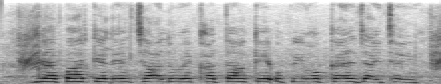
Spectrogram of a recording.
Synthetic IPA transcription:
ʋjaːpaːɾkeleːlt͡ʃaːluekʰət̪ãkeʔʊpjoːɡ̚kəld͡ʒaːit͡ʃʰəi

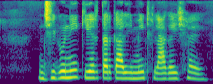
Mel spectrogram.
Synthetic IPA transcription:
d͡ʒʱiɡunikeɾt̪əɾkaɾimiʈʰlaɡət͡ʃʰɛ

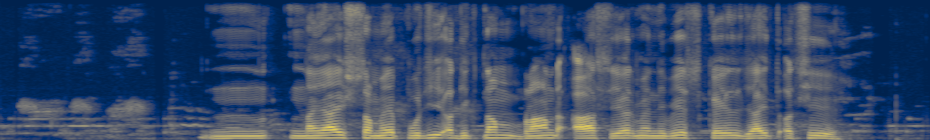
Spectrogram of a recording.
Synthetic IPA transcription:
nəjaisəməpud͡ʒiəd̪ʱikt̪əmbɾãɳɖasejəɾmenibeskəɪld͡ʒaɪt̪ət͡ʃʰi

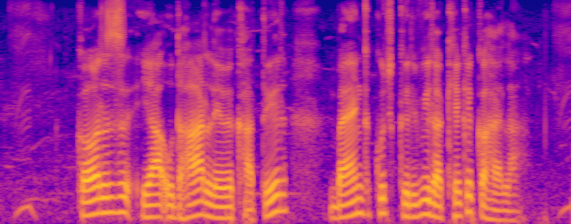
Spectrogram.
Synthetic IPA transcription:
kəɾzjaʊd̪ɦaːɾleːwekʰaːt̪ɪɾ | bɛ̃ːŋkːʊt͡ʃʰkɪɾʋiɾəkʰekekəɦɛla̰ː

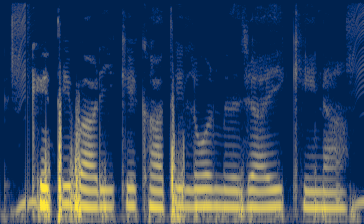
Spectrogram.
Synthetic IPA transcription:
kʰeːt̪ibaːɽikekʰaːt̪ʰiloːnmɪld͡ʒaːikʰiːnaː

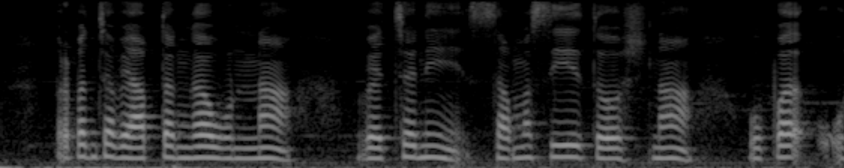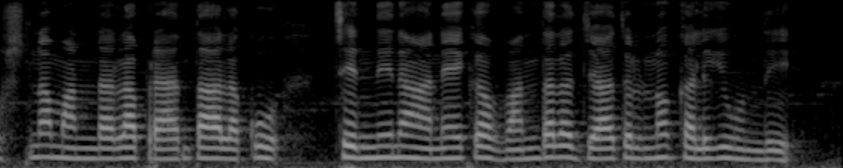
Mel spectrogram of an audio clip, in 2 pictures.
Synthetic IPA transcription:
pɾɐ̰pɐɲt͡ʃɐʋjaːp̚t̪ɐŋɡaːunːɐ | ʋɛt͡ʃːɐnisɐmɐsiːt̪ɔːʂɳɐ | upɐuʂɳɐmɐɳɖɐlɐpɾaːnt̪aːlɐku | t͡ʃe̞nd̪inɐːnɛːkɐʋɐnd̪ɐlɐd͡ʒaːt̪ulɐnuːkɐliɡiund̪i

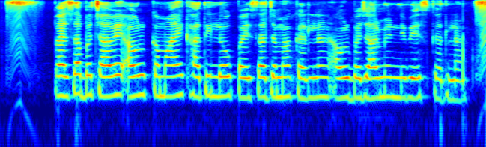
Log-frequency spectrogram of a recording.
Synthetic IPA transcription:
pɛːsabət͡ʃaːʋeʔɔːɾkɐmaːekʰaːt̪iloːɡ̚pɛːsad͡ʒɐmakəɾlenɔːɾbɐd͡ʒaːɾmẽnɪbeːskəɾlẽː

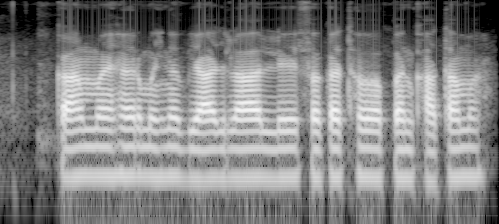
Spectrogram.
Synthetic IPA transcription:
kaːmːə̃ɦəɾməɦiːnabijaːd͡ʒlaːleːsəkət̪ʰɦoɐpənkʰaːt̪amã

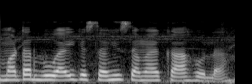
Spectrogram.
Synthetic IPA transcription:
mɐʈəɾbuaːikesəɦisəməjkaɦoːla̰ː

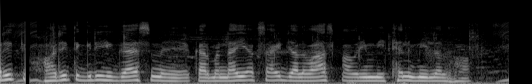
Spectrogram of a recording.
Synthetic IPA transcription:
ɾit̪ɦəɾɪt̪ɡɾiɦɡɛːsmẽkɐɾmə̃ɳɖaːiɐksaːɪɖd͡ʒɐlʋaːspaʋɾimit̪ʰənmiləlɦɔ̃

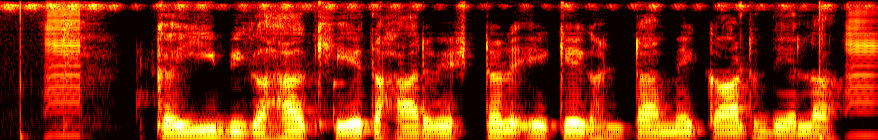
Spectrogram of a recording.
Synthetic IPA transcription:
kəibɪɡaɦakʰeːt̪ɦaːɾʋeːʃʈəɾeːkeɡʱə̃ɳʈamẽkaːʈʰd̪eːlaː

